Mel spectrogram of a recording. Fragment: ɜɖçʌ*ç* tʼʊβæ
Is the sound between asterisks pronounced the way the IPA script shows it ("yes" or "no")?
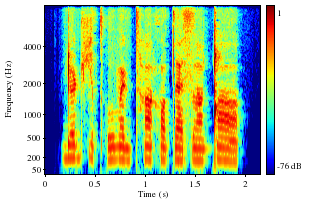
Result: no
